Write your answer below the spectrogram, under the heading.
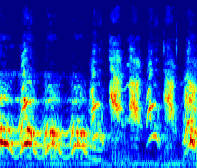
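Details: Three sibling dogs of different breeds bark in turns at passers-by in front of their house, one smaller voice finishing; about eight sharp barks in quick succession, early ones lower and more tonal, later ones higher and harsher.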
